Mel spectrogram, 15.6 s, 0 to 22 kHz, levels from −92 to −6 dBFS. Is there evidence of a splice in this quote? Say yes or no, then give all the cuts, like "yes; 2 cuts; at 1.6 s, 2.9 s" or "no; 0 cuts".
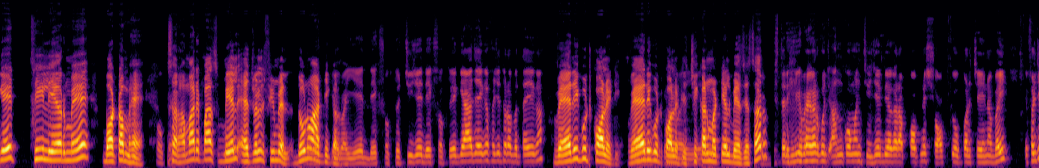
yes; 2 cuts; at 2.5 s, 11.6 s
